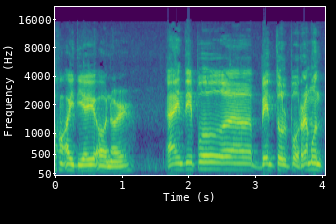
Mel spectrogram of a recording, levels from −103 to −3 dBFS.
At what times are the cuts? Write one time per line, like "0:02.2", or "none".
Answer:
none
